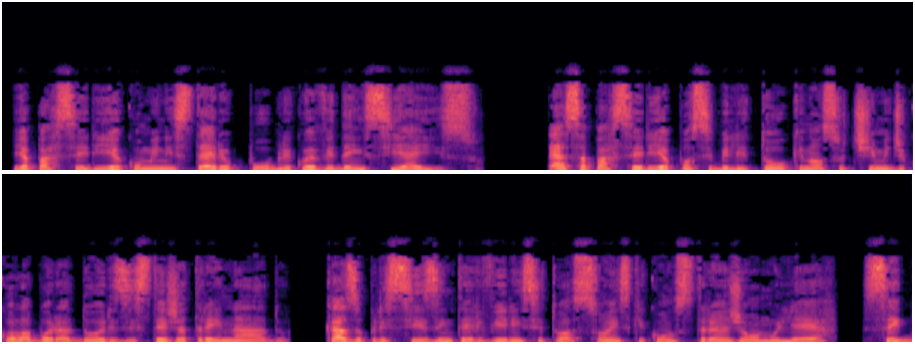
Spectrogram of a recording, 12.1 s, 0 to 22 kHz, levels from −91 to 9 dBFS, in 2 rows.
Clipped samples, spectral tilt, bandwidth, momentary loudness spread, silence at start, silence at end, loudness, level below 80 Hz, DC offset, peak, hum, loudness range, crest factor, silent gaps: under 0.1%; -4 dB/octave; 14 kHz; 6 LU; 0.1 s; 0 s; -23 LUFS; -64 dBFS; under 0.1%; -4 dBFS; none; 2 LU; 20 dB; 3.32-3.58 s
